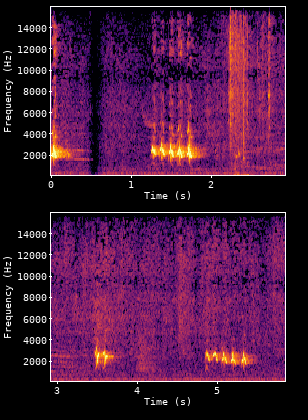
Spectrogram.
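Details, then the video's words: Sooty-headed bulbul in spirited song aimed at provoking opponents. Four rippling, bubbly phrases, some short and some longer, come with irregular gaps, and a dull thump sounds midway. "Suara Burung Trucuk Gacor Dongkrak Emosi Lawan"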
